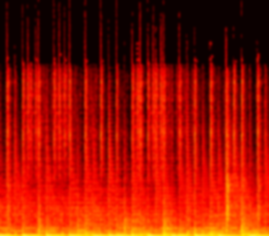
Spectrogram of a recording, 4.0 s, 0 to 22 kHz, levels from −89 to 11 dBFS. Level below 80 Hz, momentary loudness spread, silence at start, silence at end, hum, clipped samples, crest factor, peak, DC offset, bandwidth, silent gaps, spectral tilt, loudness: -14 dBFS; 2 LU; 0 s; 0 s; none; under 0.1%; 12 dB; 0 dBFS; under 0.1%; 16.5 kHz; none; -5.5 dB/octave; -16 LUFS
